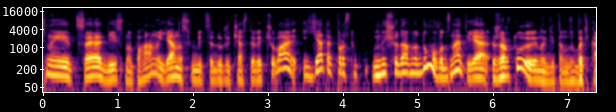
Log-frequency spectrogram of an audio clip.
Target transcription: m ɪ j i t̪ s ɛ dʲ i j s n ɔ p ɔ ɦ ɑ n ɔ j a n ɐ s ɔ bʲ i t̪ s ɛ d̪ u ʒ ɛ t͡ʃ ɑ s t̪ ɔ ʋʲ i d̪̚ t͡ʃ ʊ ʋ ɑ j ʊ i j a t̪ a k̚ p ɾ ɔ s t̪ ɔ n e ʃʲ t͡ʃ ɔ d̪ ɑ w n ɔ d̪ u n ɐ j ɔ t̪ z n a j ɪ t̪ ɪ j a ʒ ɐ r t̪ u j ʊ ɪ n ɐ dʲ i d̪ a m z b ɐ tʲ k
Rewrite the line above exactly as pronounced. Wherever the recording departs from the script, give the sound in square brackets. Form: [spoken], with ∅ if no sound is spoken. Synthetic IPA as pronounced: [n] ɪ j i t̪ s ɛ dʲ i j s n ɔ p ɔ ɦ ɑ n ɔ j a n ɐ s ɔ bʲ i t̪ s ɛ d̪ u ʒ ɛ t͡ʃ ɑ s t̪ ɔ ʋʲ i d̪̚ t͡ʃ ʊ ʋ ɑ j ʊ i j a t̪ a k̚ p ɾ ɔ s t̪ ɔ n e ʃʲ t͡ʃ ɔ d̪ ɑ w n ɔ d̪ u [m] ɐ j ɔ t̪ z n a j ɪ t̪ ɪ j a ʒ ɐ r t̪ u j ʊ ɪ n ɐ dʲ i [t̪] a m z b ɐ tʲ k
